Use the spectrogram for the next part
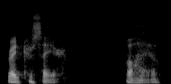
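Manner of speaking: quiet low echo after the big intro. Real, not acted. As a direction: murmur it back to yourself. Repeating the name as aside.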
